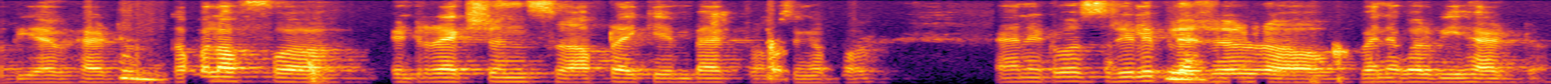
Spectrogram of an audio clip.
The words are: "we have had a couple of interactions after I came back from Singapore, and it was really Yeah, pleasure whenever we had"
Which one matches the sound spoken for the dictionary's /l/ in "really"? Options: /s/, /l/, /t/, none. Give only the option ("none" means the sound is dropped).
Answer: none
